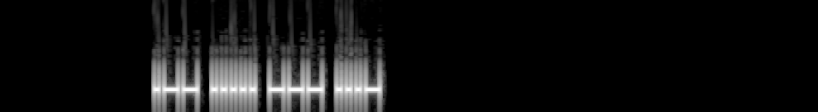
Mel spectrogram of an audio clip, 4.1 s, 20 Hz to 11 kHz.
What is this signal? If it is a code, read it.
Morse code, heard as a keyed tone, about 50 wpm, 700 Hz. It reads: W5OV
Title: Call Signs - 50wpm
